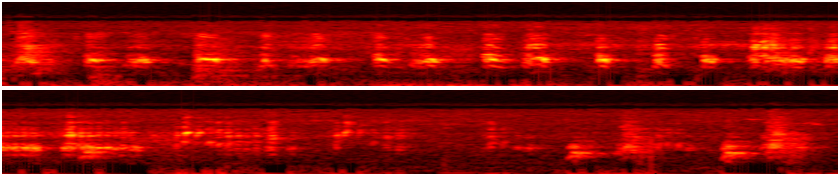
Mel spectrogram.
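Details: Chukar partridge call: a fast series of sharp clucks that then thins into a few scattered, softer notes.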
